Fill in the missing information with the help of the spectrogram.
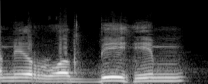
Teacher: نون کے بعد را ہے تو نون کا ادغام کامل ہوگا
